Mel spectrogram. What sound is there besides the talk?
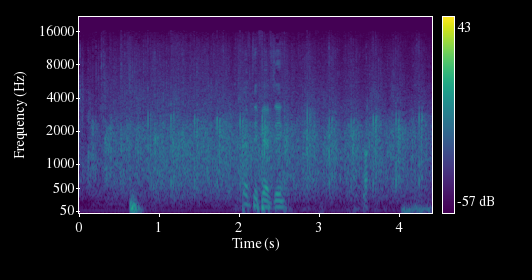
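audience applause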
